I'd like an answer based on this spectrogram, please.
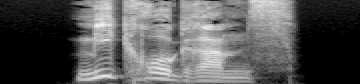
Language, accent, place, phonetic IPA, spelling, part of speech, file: German, Germany, Berlin, [ˈmiːkʁoˌɡʁams], Mikrogramms, noun, De-Mikrogramms.ogg
- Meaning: genitive singular of Mikrogramm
